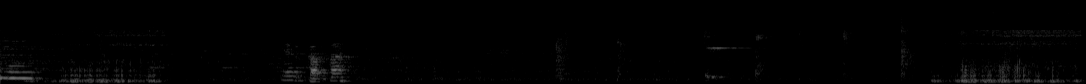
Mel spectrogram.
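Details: Snoring during sleep: two low, rough snoring breaths at the start and end, with scattered quiet clicks and small room noises between.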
